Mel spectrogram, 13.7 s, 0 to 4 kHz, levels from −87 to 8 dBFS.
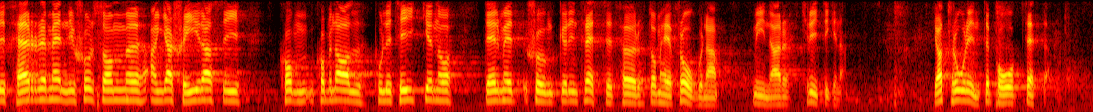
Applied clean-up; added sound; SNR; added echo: neural separator model SepFormer DNS4.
